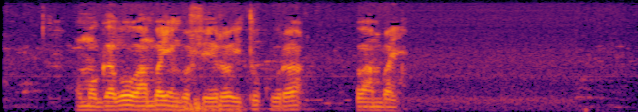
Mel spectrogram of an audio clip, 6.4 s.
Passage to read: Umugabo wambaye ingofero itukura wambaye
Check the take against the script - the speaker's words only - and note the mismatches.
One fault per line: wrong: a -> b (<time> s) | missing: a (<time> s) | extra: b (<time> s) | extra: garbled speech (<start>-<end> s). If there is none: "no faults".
no faults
